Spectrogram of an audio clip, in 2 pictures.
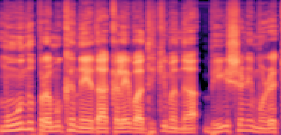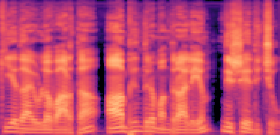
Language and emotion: Malayalam, neutral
